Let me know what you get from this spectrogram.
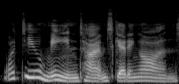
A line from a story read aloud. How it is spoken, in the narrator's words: said Parrot irritably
